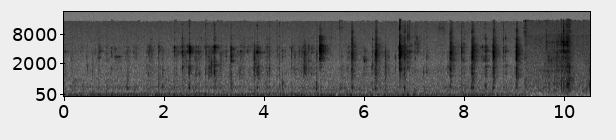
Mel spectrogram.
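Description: Quiet chewing of boiled beef tongue slices: irregular soft clicks and small wet smacks of the mouth, with a slightly louder click near the end.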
